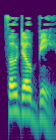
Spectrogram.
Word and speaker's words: faux-dobe: but with stucco surfaces, sometimes referred to as faux-dobe, pronounced as one word, faux-dobe, reflecting the historic style.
